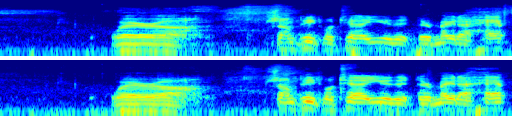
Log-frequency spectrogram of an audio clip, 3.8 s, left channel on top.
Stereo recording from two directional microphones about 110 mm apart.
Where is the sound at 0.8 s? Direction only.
30° right (ahead or behind).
